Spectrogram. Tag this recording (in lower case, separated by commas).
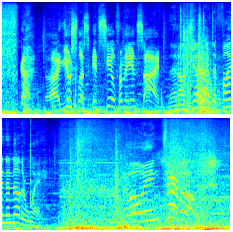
music, speech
